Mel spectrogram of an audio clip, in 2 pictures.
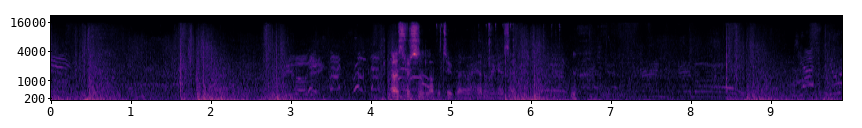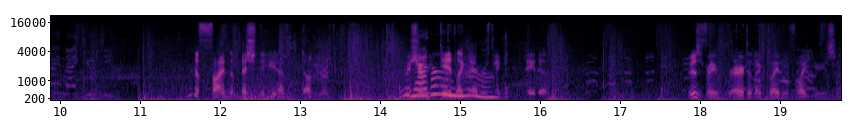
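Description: Guns fire in quick bursts.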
